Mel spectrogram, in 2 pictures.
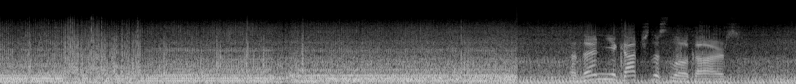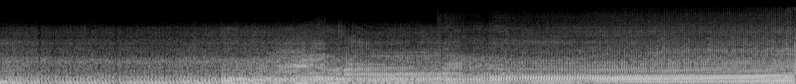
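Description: A motorcycle engine revs and drones close by.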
